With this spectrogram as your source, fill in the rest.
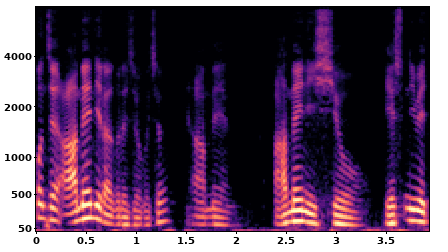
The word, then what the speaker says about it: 아멘: 아멘 하는 건 이게 원래 제가 원문을 읽는다 그러면 아만이라고 읽을 것 같아요. 아만.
